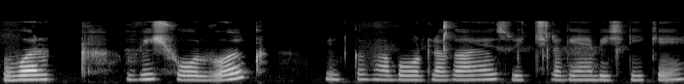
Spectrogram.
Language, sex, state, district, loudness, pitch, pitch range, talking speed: Hindi, female, Chandigarh, Chandigarh, -22 LUFS, 210 Hz, 205-230 Hz, 120 wpm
